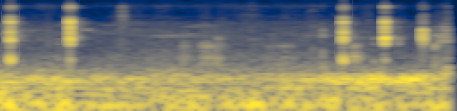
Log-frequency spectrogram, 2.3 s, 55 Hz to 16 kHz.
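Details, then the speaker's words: Homelite Mighty Lite HBL26YBN blower, good compression, engine not running: five or so sharp dry uneven clicks as primer bulb is pushed, caused by a hardened, stiff carburetor metering diaphragm; carburetor replaced. "that is because of the diaphragm is on the metering is already hardened and stiff and that's behind this assembly here so that's obviously the engine won't run"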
